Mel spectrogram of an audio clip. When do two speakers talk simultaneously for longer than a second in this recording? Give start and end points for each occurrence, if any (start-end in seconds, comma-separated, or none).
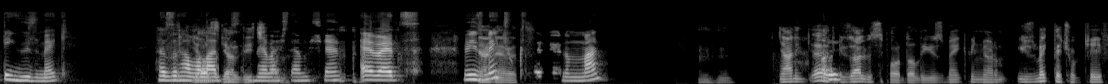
1.7-2.9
